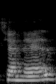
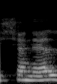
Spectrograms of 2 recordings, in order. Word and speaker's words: Jeannelle: I know in the American or English-speaking world we say Jeannelle with a J, but it is actually Chanel, like the French fashion designer.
